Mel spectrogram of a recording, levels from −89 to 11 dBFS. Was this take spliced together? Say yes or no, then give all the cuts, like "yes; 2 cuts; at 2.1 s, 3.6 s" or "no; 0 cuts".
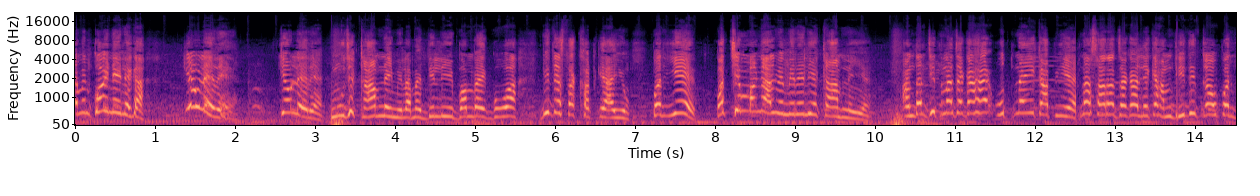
yes; 4 cuts; at 3.1 s, 10.2 s, 12.5 s, 13.7 s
